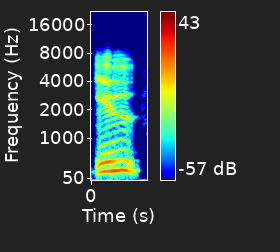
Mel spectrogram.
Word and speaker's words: ils: Because s would be silent. C'est clair. So sound will be il, l. I cannot say ils, else. No. That will be il and l.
